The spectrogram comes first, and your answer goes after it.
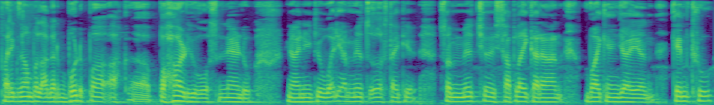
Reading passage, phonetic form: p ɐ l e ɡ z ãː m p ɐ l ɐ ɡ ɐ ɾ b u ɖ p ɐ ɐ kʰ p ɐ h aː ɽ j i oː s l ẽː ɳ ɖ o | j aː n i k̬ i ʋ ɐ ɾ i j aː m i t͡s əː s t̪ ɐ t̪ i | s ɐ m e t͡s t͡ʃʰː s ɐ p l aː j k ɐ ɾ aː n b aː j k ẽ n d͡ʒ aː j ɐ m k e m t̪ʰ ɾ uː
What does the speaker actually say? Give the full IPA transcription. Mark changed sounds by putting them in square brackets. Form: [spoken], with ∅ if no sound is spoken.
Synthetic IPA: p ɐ [ɾ] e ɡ z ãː m p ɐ l ɐ ɡ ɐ ɾ b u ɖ p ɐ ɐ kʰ p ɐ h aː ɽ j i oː s l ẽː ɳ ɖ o | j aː n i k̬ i ʋ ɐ ɾ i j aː m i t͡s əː s t̪ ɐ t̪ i | s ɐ m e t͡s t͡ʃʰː s ɐ p l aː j k ɐ ɾ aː n b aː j k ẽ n d͡ʒ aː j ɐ [n] k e m t̪ʰ ɾ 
